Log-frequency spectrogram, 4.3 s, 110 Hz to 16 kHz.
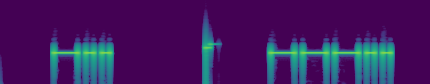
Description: Morse code, heard as a keyed tone, about 15 wpm, 700 Hz. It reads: D 8
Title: Single Letter-Number Alt - Rapid-Fire 15wpm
